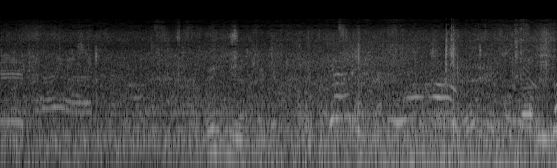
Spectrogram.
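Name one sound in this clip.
Skis swish and scrape over snow as a skier passes close by.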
